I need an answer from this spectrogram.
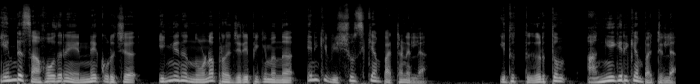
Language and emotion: Malayalam, disgusted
